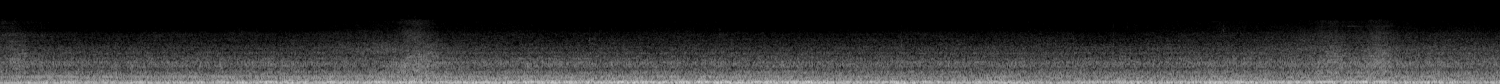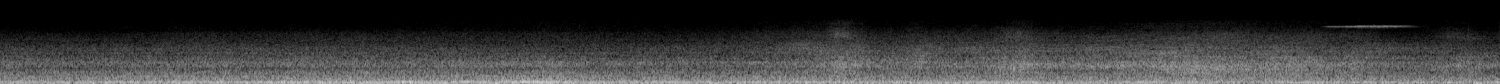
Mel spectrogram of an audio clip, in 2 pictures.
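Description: Steady low road and engine rumble of a car being driven, heard from inside the cabin.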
